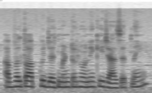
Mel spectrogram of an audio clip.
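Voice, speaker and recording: Panel guest, female, mid-pitched, measured, quotes scripture, faint music behind. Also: little pitch movement, mellow. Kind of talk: panel discussion.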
